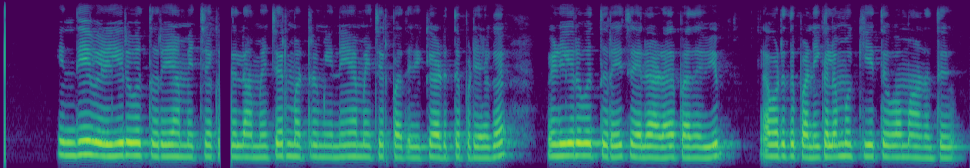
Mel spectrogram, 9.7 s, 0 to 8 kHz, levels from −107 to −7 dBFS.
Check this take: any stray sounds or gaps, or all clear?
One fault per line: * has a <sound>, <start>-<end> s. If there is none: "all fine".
* has a dropout, 2.2-2.3 s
